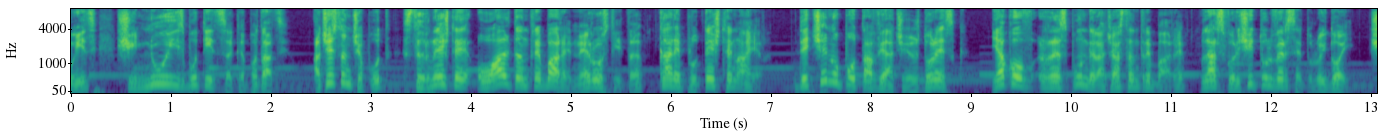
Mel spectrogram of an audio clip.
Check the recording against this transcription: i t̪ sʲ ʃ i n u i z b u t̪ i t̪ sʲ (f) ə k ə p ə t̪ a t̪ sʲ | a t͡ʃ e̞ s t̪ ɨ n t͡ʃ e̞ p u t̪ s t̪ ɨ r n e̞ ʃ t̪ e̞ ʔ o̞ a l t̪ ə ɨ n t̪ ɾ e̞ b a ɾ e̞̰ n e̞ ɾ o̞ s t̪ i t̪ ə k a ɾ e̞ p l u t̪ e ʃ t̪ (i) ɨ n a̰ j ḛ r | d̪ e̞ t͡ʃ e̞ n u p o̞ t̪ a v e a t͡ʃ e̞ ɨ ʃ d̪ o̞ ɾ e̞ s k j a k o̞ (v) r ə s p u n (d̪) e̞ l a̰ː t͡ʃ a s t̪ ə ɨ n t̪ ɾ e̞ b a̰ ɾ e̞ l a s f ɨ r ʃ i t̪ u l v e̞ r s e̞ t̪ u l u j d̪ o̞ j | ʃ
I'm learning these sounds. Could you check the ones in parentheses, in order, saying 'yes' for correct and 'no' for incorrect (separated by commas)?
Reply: no, no, yes, yes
